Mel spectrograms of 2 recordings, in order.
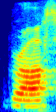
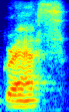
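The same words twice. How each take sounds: First: It is said with a South African accent. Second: It is said with an American accent.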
